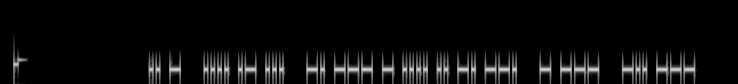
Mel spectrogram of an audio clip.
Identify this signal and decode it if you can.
Morse code, heard as a keyed tone, about 34 wpm, 700 Hz. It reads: IT HAS NOTHING TO DO
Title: Sets of 5 Words Encore 35wpm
